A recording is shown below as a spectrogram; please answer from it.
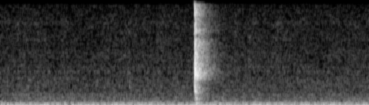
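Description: A single sharp click about a second in, as a hand works at a tube amplifier's metal chassis, over a faint steady low hum.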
